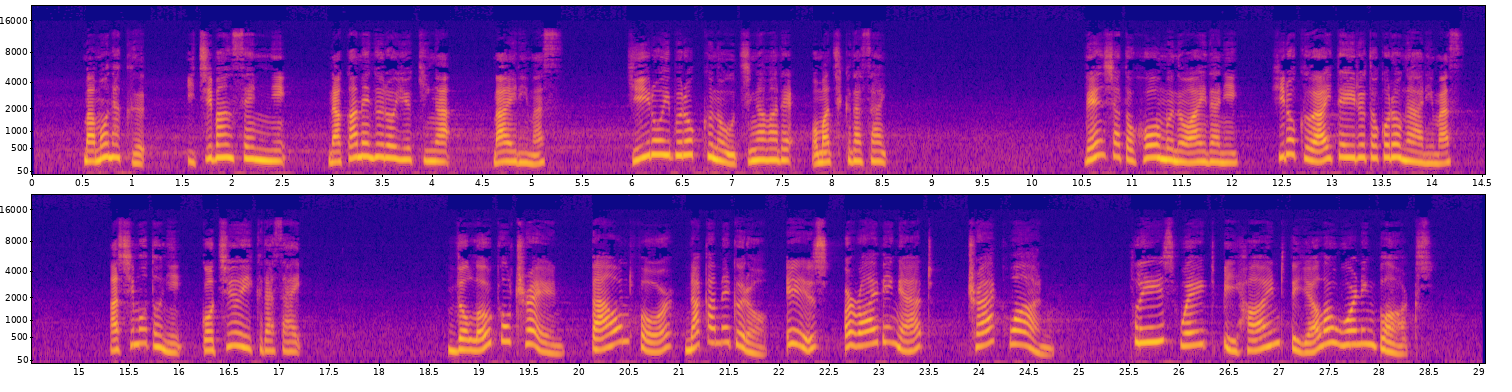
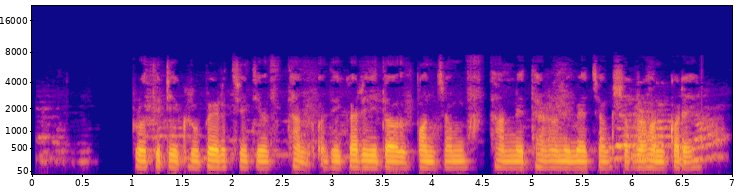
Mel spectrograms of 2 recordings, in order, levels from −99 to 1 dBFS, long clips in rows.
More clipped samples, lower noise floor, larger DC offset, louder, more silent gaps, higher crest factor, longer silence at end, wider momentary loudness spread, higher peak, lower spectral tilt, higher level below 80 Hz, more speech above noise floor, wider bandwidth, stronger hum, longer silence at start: neither; first, -56 dBFS vs -49 dBFS; neither; about the same, -19 LUFS vs -19 LUFS; neither; about the same, 18 dB vs 16 dB; first, 0.6 s vs 0.05 s; first, 10 LU vs 7 LU; about the same, 0 dBFS vs -2 dBFS; second, -6 dB/octave vs -7.5 dB/octave; about the same, -64 dBFS vs -60 dBFS; first, 38 dB vs 31 dB; first, 13 kHz vs 7 kHz; neither; first, 0.5 s vs 0.05 s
